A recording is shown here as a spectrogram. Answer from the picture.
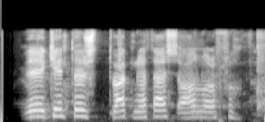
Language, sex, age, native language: Icelandic, male, 14, Icelandic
